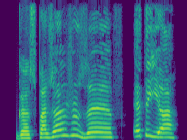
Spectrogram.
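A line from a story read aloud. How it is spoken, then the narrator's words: Calling out. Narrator (Russian): крикнул Клод привратнице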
